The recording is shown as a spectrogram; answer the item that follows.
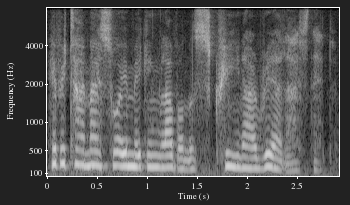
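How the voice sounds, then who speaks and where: A woman's voice: mid-range voice, lively intonation, quick pace, close to an everyday voice. An actress playing a guarded, wounded woman grieving her former fiancé, with dramatic, emotional delivery in vintage radio drama style. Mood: anguished, regretful.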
